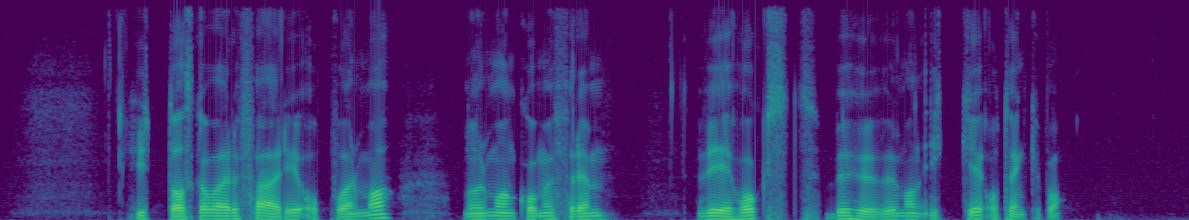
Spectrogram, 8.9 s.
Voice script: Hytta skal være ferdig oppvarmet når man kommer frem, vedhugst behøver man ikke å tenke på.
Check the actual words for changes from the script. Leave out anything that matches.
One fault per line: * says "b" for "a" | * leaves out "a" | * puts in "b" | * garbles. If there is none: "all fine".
all fine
